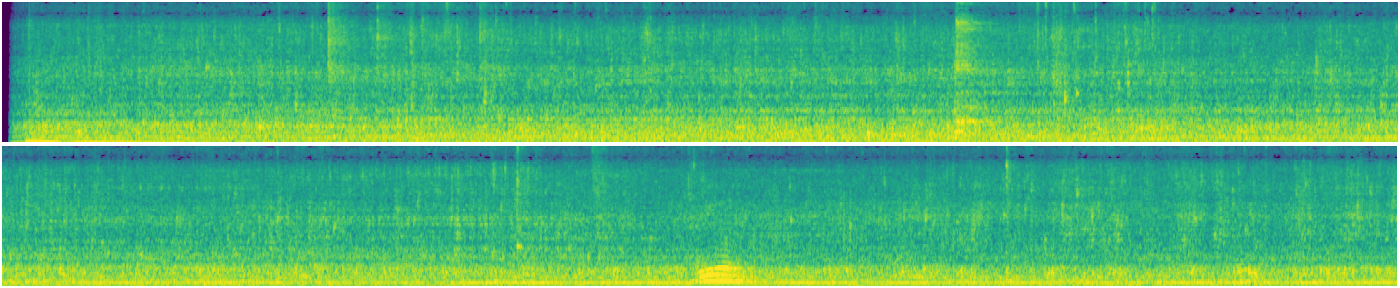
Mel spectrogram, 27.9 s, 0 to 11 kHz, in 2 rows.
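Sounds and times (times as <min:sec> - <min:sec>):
low even hum: 0:00.1 - 0:27.9
water trickling into tank: 0:00.1 - 0:27.9.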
